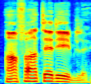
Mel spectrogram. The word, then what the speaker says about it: enfant terrible: Enfant terrible, yes.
